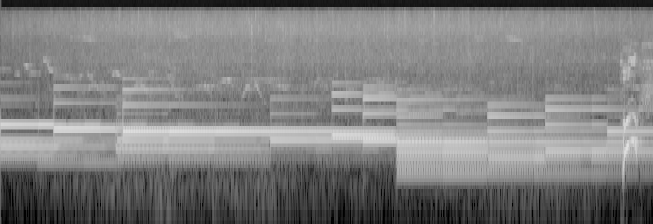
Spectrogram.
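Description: Background music: held chords of steady notes, changing every second or so.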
